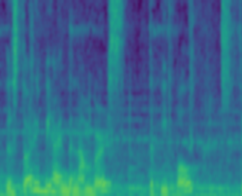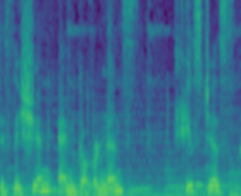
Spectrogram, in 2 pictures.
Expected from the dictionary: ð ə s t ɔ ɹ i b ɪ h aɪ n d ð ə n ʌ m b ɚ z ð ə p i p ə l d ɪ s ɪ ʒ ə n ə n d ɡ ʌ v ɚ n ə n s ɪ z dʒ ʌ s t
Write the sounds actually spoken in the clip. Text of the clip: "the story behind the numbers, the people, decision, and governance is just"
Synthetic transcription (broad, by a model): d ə s t ɔ ɹ i b ɪ h aɪ n d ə n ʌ m b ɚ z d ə p i p ə l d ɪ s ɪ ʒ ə n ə n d ɡ ʌ v ɚ n ə n s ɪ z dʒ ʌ s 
